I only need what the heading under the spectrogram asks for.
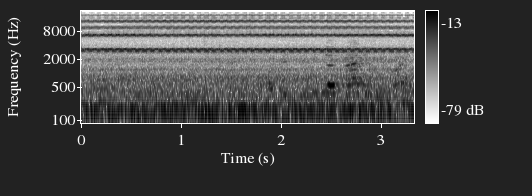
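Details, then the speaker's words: Gray water system control panel during low-level alarm demonstration: steady piercing buzz over faint hum as the cistern runs low, gray water solenoid valve shuts and domestic water solenoid valve opens. "the system just went into alarm mode you hear the buzzing inside the uh panel and what happened now was the gray water Solen valve shut down"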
